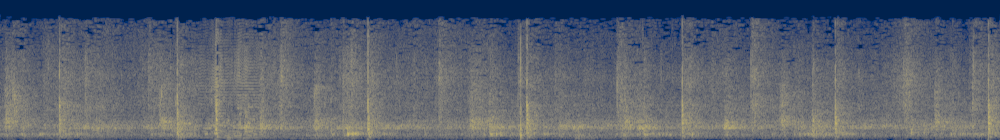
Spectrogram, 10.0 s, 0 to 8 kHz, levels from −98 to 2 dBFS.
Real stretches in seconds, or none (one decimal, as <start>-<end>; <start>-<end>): 0.0-2.0; 2.6-10.0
